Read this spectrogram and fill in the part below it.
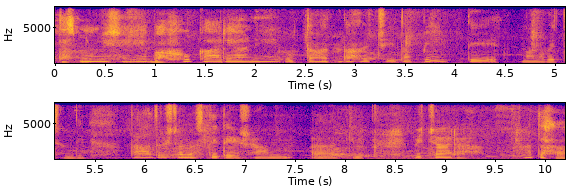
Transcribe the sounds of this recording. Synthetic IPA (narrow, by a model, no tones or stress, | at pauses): d̪̥ɐsminʋiʃɐjeːbɐhukaːɾjaːɳiut̪ːɐʋɐnt̪ɐɦɐt͡ʃit̪ɐpit̪eː | nɐmɐɡɐt͡ʃʰɐnd̪it̪aːd̪ɾiʃʈɐnɐst̪it̪eːʃaːmkiʋit͡ʃaːɾɐɐɐt̪ɐhɐ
